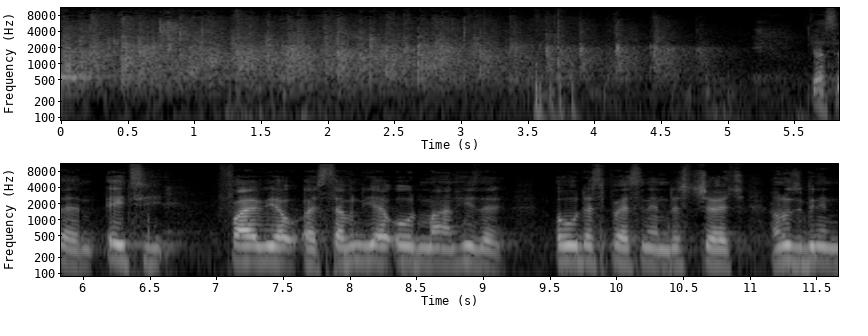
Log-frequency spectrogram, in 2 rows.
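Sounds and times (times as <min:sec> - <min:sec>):
crowd applauding: 0:00.0 - 0:05.0
speech: 0:05.6 - 0:11.6.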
